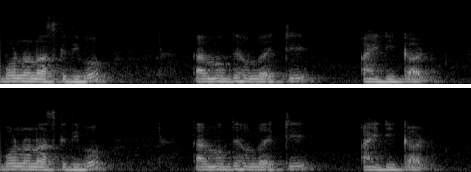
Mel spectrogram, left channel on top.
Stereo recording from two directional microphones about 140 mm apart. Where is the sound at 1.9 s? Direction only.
15° right (ahead or behind).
